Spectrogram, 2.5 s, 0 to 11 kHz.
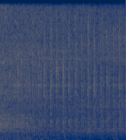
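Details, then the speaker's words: Rivarossi Illinois Central No. 382 Casey Jones model locomotive hauling coaches: quick, even ticking from motor and wheels with strained, slowing beat; owner suspects a glued-up bearing on one of the coaches makes it labour. "I don't know if the bearing has gotten a bit glued up or not on one of them because we're struggling a lot more now than it was"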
